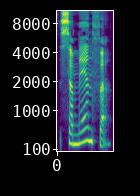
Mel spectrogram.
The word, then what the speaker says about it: Samantha: Her name is Samantha. Repeat Samantha. Put your tongue between your teeth.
